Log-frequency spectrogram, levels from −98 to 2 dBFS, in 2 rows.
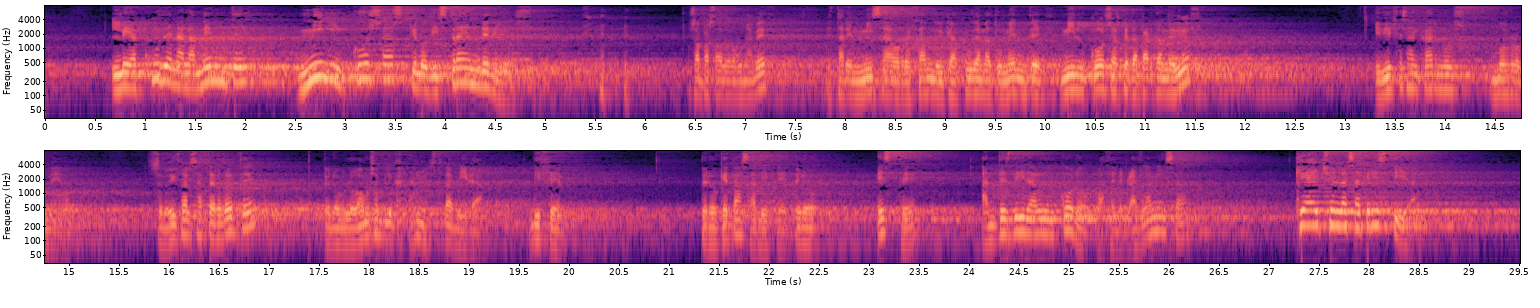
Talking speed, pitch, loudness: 155 wpm, 140 Hz, -21 LUFS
